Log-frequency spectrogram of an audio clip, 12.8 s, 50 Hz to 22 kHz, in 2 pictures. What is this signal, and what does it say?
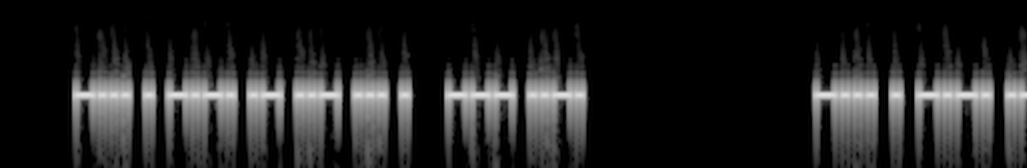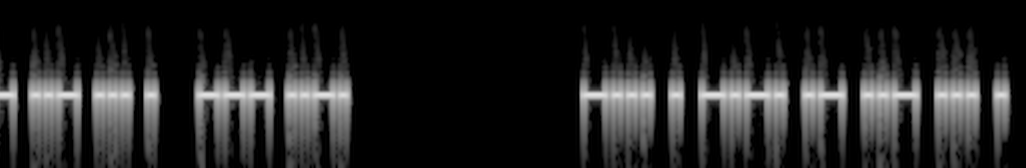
Morse code, heard as a keyed tone, about 29 wpm, 700 Hz. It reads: BECAUSE OF BECAUSE OF BECAUSE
